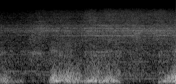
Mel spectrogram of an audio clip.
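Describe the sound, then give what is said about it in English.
A man uses a power saw to cut out pavement, beside a road during a run. The saw makes a loud, harsh hiss that stays steady while its lower rumble surges in roughly regular waves. No one speaks. “There's a man cutting out the pavement.”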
